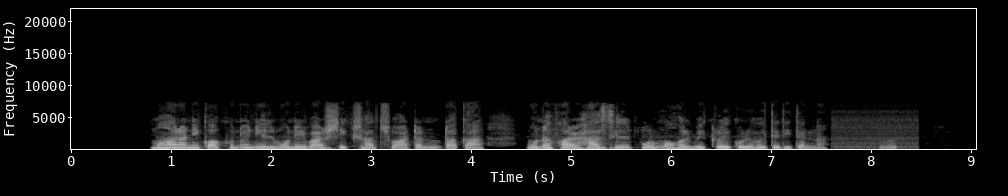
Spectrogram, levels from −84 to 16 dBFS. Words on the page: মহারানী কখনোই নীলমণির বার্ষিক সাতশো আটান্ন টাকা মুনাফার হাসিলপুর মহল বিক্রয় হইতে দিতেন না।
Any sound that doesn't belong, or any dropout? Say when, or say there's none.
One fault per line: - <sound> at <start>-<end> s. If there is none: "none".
- laugh at 8.1-8.3 s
